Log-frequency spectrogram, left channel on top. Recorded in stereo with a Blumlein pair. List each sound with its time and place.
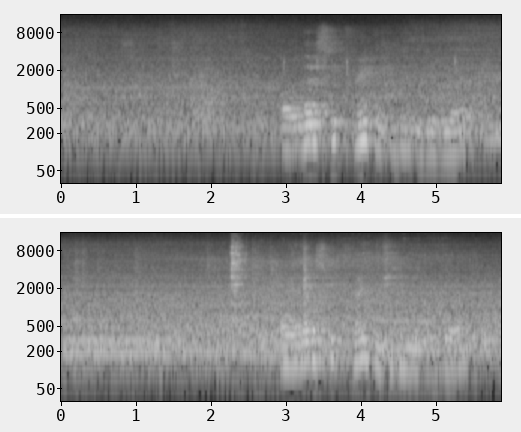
2.9 s a man speaking: 55° right, 0.6 m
